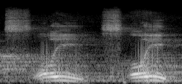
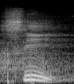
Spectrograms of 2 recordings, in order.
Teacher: Desisannya itu mirip dengan sin, cuman ada suara tebalnya di dalam, kayak menelan gitu, kayak ditelan. Sli. Kalau sin mah kan kayak dilepaskan. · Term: huruf shad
